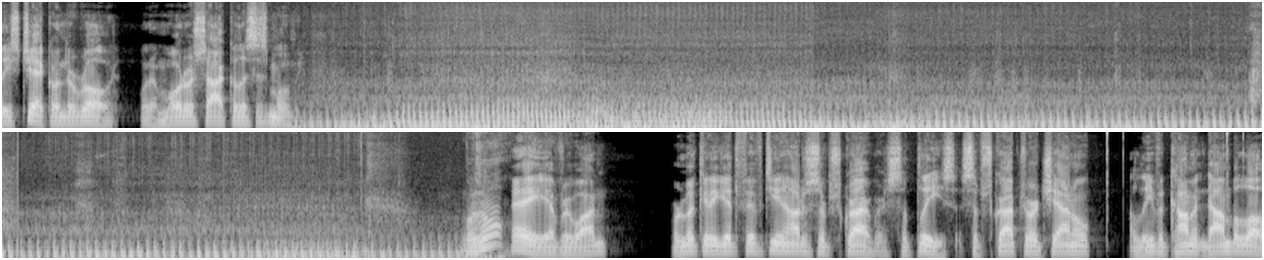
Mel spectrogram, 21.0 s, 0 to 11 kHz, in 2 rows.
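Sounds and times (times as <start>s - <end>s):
motorcycle engine slowing down: 2.4s - 14.8s.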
